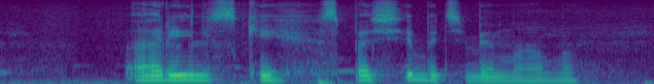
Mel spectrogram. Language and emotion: Russian, sad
